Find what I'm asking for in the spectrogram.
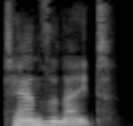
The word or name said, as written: tanzanite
